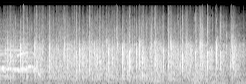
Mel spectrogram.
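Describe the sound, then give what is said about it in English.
A crowd breaks into sustained, dense applause for a birthday, with scattered cheers and a brief whistle near the start, the clapping steady and fairly loud throughout the few seconds. “Let's hear it for you”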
